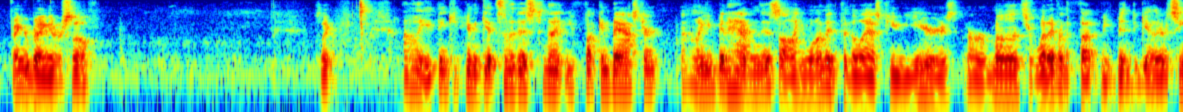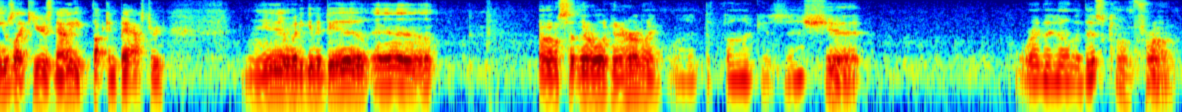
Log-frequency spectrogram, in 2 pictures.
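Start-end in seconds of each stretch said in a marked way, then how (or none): 4.0-16.2 higher-pitched imitation of a taunting wife; wife's mock taunting. Wife taunting her new husband on wedding night, mock nagging. 18.5-23.6 very high, drawn-out bewildered voice; stunned disbelief. Retold or imitated. Husband staring at his new wife, acted high-pitched disbelief.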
